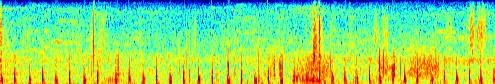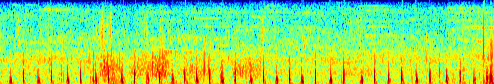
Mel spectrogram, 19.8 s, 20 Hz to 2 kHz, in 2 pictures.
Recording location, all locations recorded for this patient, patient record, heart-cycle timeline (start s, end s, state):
mitral valve (MV)
aortic valve (AV)+pulmonary valve (PV)+tricuspid valve (TV)+mitral valve (MV)
#Age: Child
#Sex: Female
#Height: 96.0 cm
#Weight: 13.9 kg
#Pregnancy status: False
#Murmur: Absent
#Murmur locations: nan
#Most audible location: nan
#Systolic murmur timing: nan
#Systolic murmur shape: nan
#Systolic murmur grading: nan
#Systolic murmur pitch: nan
#Systolic murmur quality: nan
#Diastolic murmur timing: nan
#Diastolic murmur shape: nan
#Diastolic murmur grading: nan
#Diastolic murmur pitch: nan
#Diastolic murmur quality: nan
#Outcome: Normal
#Campaign: 2015 screening campaign
0.00	0.32	unannotated
0.32	0.56	diastole
0.56	0.66	S1
0.66	0.78	systole
0.78	0.92	S2
0.92	1.08	diastole
1.08	1.20	S1
1.20	1.32	systole
1.32	1.46	S2
1.46	1.64	diastole
1.64	1.76	S1
1.76	1.90	systole
1.90	2.02	S2
2.02	2.22	diastole
2.22	2.38	S1
2.38	2.52	systole
2.52	2.64	S2
2.64	2.82	diastole
2.82	2.94	S1
2.94	3.10	systole
3.10	3.20	S2
3.20	3.36	diastole
3.36	3.48	S1
3.48	3.64	systole
3.64	3.74	S2
3.74	3.92	diastole
3.92	4.04	S1
4.04	4.18	systole
4.18	4.32	S2
4.32	4.52	diastole
4.52	4.64	S1
4.64	4.80	systole
4.80	4.90	S2
4.90	5.06	diastole
5.06	5.20	S1
5.20	5.32	systole
5.32	5.42	S2
5.42	5.58	diastole
5.58	5.72	S1
5.72	5.86	systole
5.86	5.98	S2
5.98	6.58	unannotated
6.58	6.72	S1
6.72	6.86	systole
6.86	6.96	S2
6.96	7.08	diastole
7.08	7.19	S1
7.19	7.36	systole
7.36	7.45	S2
7.45	8.05	unannotated
8.05	8.15	S1
8.15	8.32	systole
8.32	8.42	S2
8.42	8.58	diastole
8.58	8.70	S1
8.70	8.84	systole
8.84	8.94	S2
8.94	9.10	diastole
9.10	9.22	S1
9.22	9.36	systole
9.36	9.46	S2
9.46	9.60	diastole
9.60	9.72	S1
9.72	9.84	systole
9.84	9.94	S2
9.94	10.07	diastole
10.07	10.17	S1
10.17	10.32	systole
10.32	10.42	S2
10.42	10.62	diastole
10.62	10.74	S1
10.74	10.90	systole
10.90	11.02	S2
11.02	11.22	diastole
11.22	11.32	S1
11.32	11.48	systole
11.48	11.58	S2
11.58	11.74	diastole
11.74	11.90	S1
11.90	11.98	systole
11.98	12.12	S2
12.12	12.28	diastole
12.28	12.44	S1
12.44	12.56	systole
12.56	12.66	S2
12.66	12.80	diastole
12.80	12.92	S1
12.92	13.02	systole
13.02	13.16	S2
13.16	13.30	diastole
13.30	13.42	S1
13.42	13.56	systole
13.56	13.64	S2
13.64	13.80	diastole
13.80	13.92	S1
13.92	14.02	systole
14.02	14.16	S2
14.16	14.30	diastole
14.30	14.40	S1
14.40	14.56	systole
14.56	14.68	S2
14.68	14.86	diastole
14.86	15.00	S1
15.00	15.13	systole
15.13	15.22	S2
15.22	15.38	diastole
15.38	15.52	S1
15.52	15.64	systole
15.64	15.74	S2
15.74	15.90	diastole
15.90	16.02	S1
16.02	16.16	systole
16.16	16.30	S2
16.30	16.48	diastole
16.48	16.60	S1
16.60	16.74	systole
16.74	16.88	S2
16.88	17.08	diastole
17.08	17.22	S1
17.22	17.36	systole
17.36	17.48	S2
17.48	17.64	diastole
17.64	17.74	S1
17.74	17.88	systole
17.88	18.02	S2
18.02	18.18	diastole
18.18	18.30	S1
18.30	18.46	systole
18.46	18.60	S2
18.60	18.80	diastole
18.80	18.92	S1
18.92	19.06	systole
19.06	19.16	S2
19.16	19.34	diastole
19.34	19.46	S1
19.46	19.79	unannotated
